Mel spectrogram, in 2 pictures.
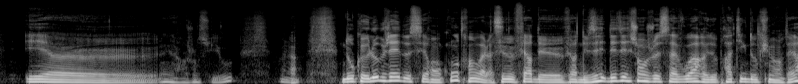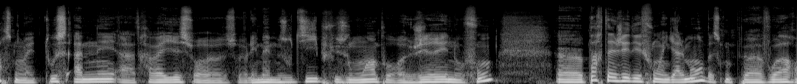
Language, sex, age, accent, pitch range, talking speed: French, male, 20-39, French, 105-125 Hz, 220 wpm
